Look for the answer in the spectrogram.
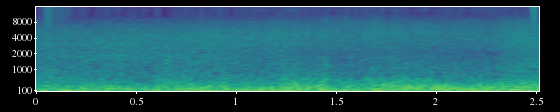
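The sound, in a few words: strong wind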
